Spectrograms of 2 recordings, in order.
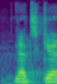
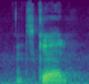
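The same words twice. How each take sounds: First: It is said fast. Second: It is said slowly.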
